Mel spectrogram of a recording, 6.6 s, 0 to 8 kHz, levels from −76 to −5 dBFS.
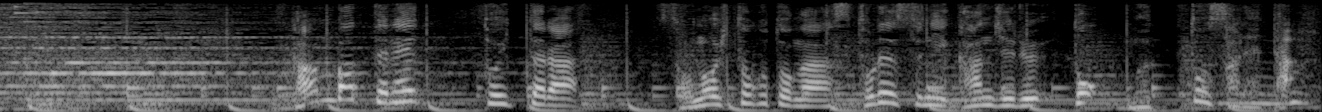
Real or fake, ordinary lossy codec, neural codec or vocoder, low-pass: real; none; none; 7.2 kHz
